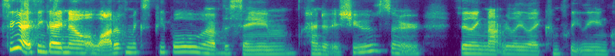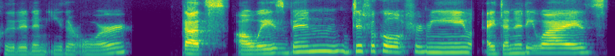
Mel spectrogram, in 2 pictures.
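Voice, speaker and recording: A woman's voice: low voice, vocal fry. A young woman speaking as a panel guest in a casual, reflective discussion, thoughtful and a little hesitant. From United States. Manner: thoughtful, hesitant, many "I think"s.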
